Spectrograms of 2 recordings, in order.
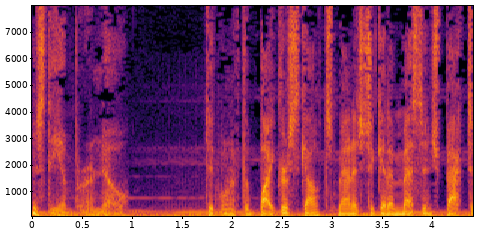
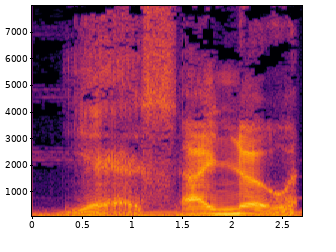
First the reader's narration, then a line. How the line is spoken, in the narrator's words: hisses the Emperor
